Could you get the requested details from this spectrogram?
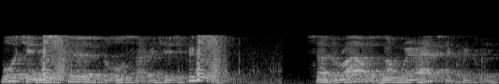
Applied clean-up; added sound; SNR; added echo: none; Fart; 2 dB; reverberation time 1.1 s.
